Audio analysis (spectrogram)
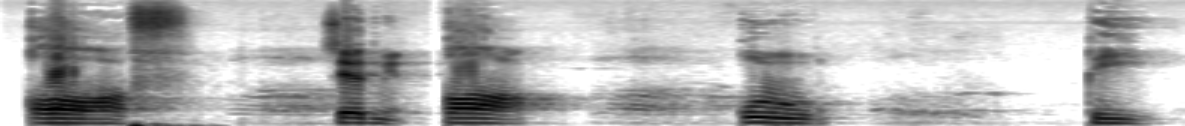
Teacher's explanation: we know that qaf is the last part on top after the throat. When we say it, it's with a heavy sound.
